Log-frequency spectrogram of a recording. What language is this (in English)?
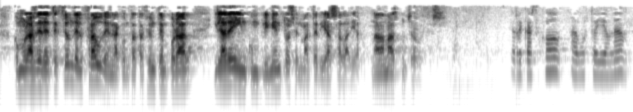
Spanish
